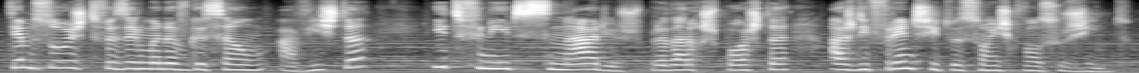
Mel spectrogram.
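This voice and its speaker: A woman's voice: fairly high pitch, expressive, a little fast. A woman with a European Portuguese accent reads a scripted corporate report as narrator. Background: music.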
